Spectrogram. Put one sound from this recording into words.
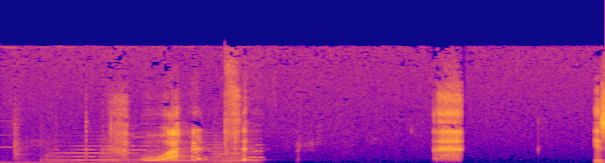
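A young woman laughs into a close microphone.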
